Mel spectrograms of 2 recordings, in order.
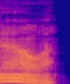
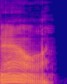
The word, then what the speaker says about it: hour: An hour. The H is silent. The first sound is hour. So we say an hour.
